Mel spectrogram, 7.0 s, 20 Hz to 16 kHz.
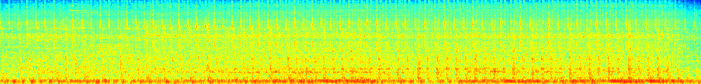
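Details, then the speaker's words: Motorcycle, 50,000 mileage, idles with a fast, steady tapping from the cylinder head; on opening, the roller rocker arm had free play and the camshaft was worn, both replaced. "Kau orang boleh dengar dia punya bunyi dekat bahagian head dia."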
